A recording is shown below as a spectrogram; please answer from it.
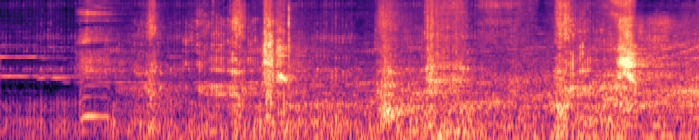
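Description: Big-cat roaring, a cartoon sound effect, repeated several times and growing louder, over dramatic music.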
